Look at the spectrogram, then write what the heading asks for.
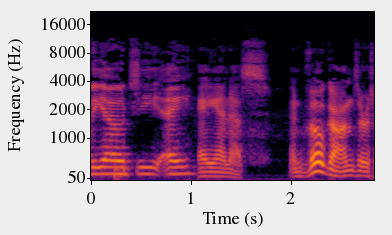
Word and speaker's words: Vogons: The Vogans, not the Vogons. This is the second Hitchhiker's reference in this podcast. I did say that when we were watching this episode. I was like, did he say Vogons?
